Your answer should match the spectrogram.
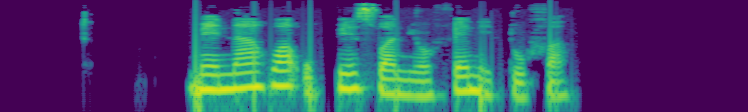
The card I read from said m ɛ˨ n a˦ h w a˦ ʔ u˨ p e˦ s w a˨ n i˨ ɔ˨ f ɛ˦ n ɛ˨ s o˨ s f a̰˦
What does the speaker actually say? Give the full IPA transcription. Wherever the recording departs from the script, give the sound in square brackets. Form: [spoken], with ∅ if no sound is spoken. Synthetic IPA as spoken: m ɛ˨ n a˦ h w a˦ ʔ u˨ p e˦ s w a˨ n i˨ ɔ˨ f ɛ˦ n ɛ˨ [t] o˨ [∅] f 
